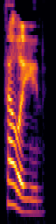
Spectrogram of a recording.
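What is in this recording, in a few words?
"hellene", British English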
